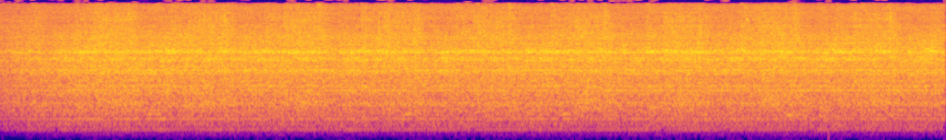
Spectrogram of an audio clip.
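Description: Flexographic bag printing machine running: a loud, steady mechanical noise with a low hum and a high whine held over it.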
